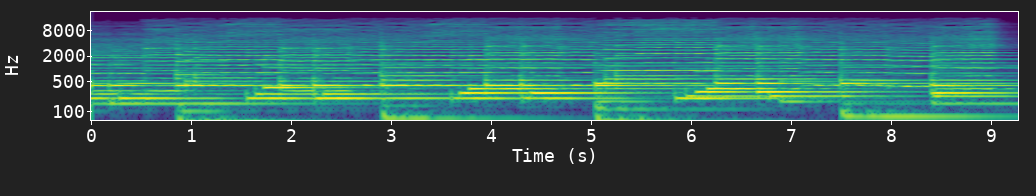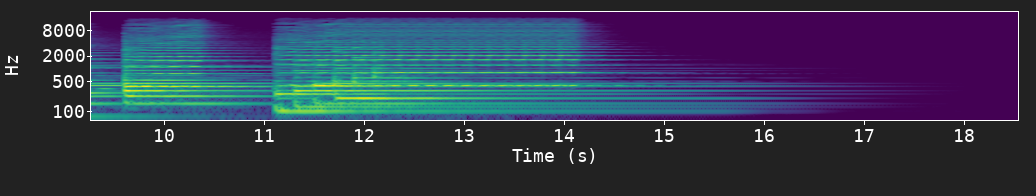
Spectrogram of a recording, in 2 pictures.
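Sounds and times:
waltz in a major key for viola and harp: 0:00.0 - 0:14.7.

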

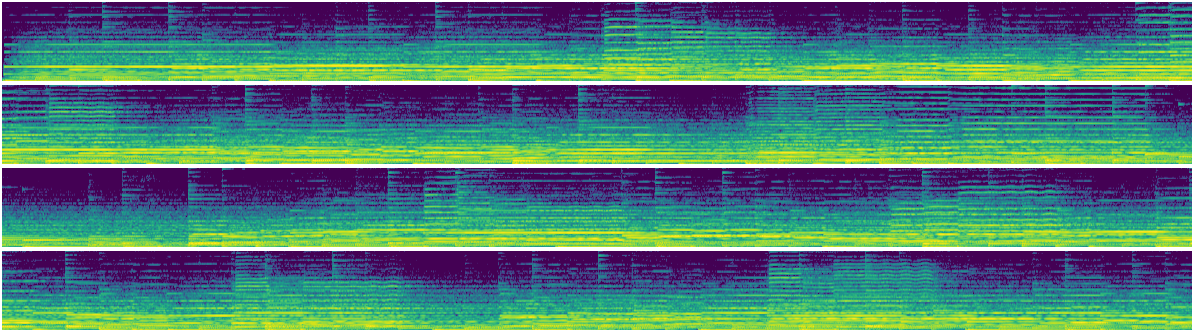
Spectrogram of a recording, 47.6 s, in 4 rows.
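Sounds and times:
short smooth orchestral piece: 0:00.0 - 0:47.6.

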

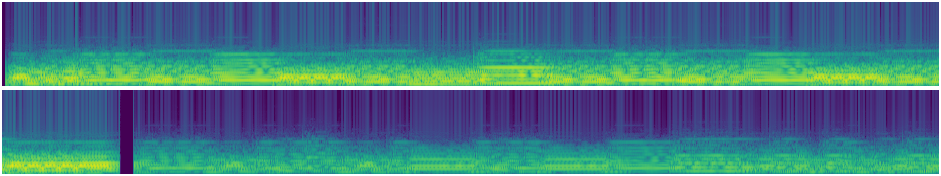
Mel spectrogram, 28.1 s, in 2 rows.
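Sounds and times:
tuba: 0:00.0 - 0:28.1.

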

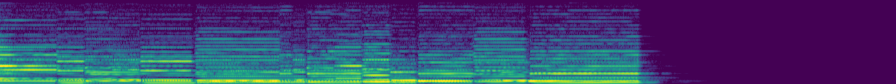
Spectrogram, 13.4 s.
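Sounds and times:
string quartet playing: 0:00.0 - 0:09.8.

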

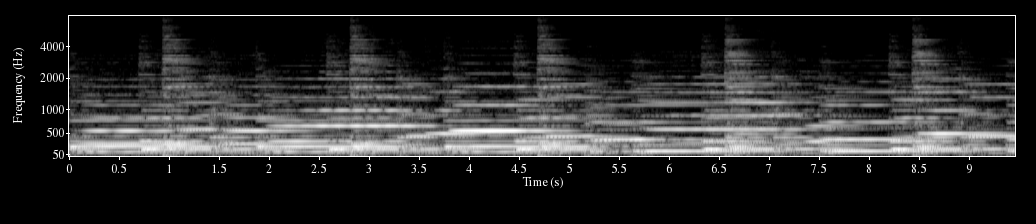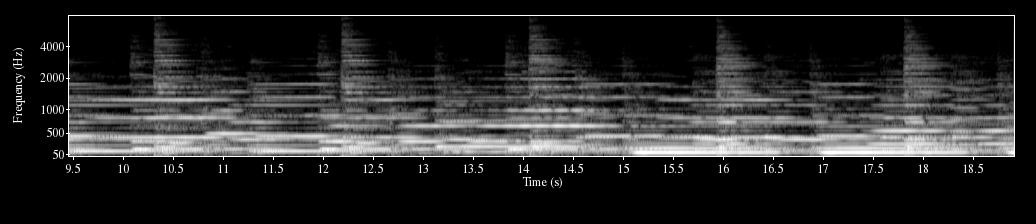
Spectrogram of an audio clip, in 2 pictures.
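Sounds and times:
tango music: 0:00.1 - 0:18.9.

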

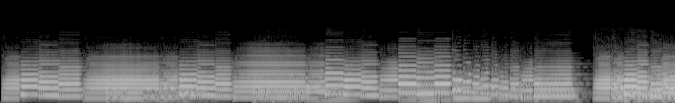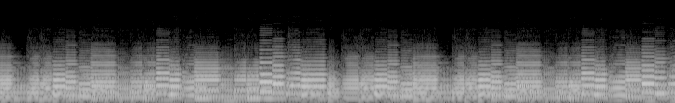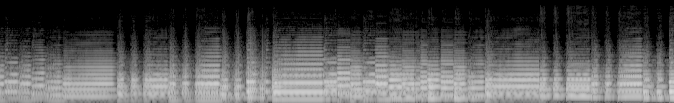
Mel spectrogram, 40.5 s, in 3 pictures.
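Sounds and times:
Christmas song: 0:00.5 - 0:40.4.

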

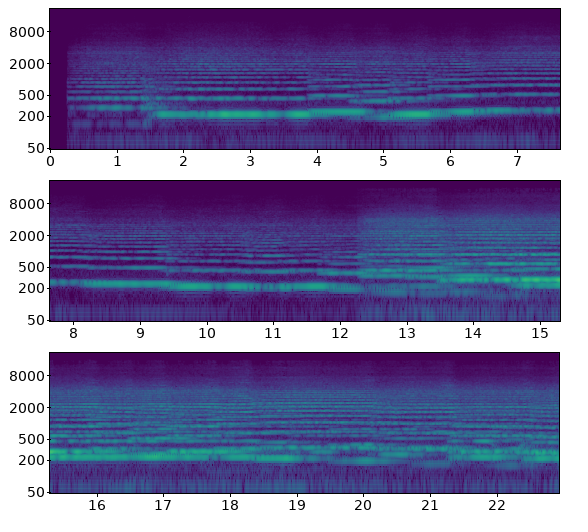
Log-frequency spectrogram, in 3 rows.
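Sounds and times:
string quartet playing a fugue: 0:00.4 - 0:22.9.

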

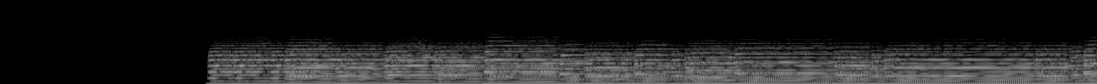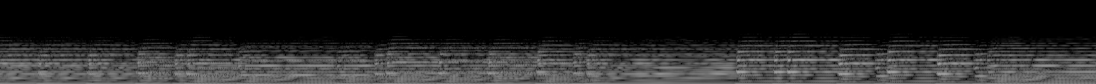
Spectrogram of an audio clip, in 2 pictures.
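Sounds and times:
national anthem on piano: 0:02.1 - 0:21.9.

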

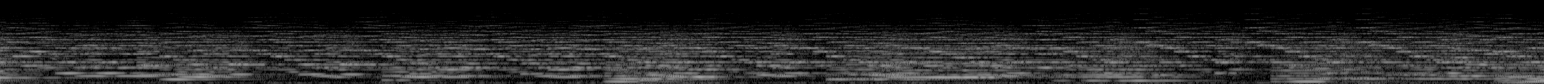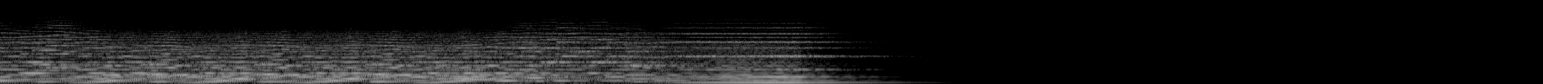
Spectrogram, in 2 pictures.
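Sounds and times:
prelude in a major key for string quartet: 0:00.0 - 0:24.4.

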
